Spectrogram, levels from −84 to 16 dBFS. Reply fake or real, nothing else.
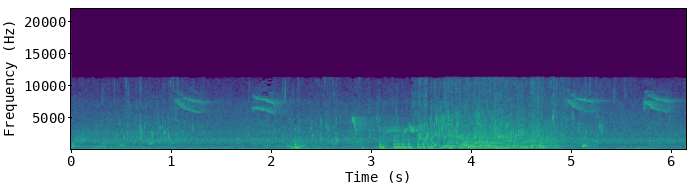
real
